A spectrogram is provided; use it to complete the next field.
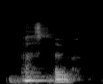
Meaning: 1. Enthusiasm; enjoyment, vigor 2. An individual's fondness or liking of a particular flavor
- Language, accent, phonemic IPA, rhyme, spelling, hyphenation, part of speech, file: English, Southern England, /ˈɡʌstəʊ/, -ʌstəʊ, gusto, gus‧to, noun, LL-Q1860 (eng)-gusto.wav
